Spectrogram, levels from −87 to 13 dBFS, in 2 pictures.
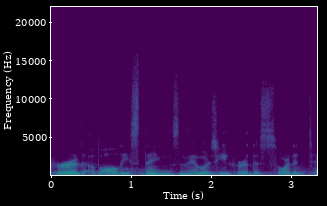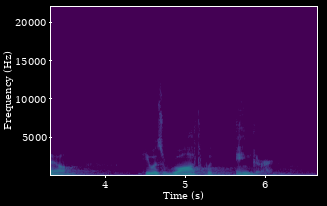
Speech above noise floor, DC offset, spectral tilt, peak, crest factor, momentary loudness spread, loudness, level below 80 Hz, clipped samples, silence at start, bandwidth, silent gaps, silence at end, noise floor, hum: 25 dB; under 0.1%; -7 dB/octave; -32 dBFS; 16 dB; 11 LU; -49 LUFS; -74 dBFS; under 0.1%; 0 s; 16 kHz; none; 0.35 s; -74 dBFS; none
